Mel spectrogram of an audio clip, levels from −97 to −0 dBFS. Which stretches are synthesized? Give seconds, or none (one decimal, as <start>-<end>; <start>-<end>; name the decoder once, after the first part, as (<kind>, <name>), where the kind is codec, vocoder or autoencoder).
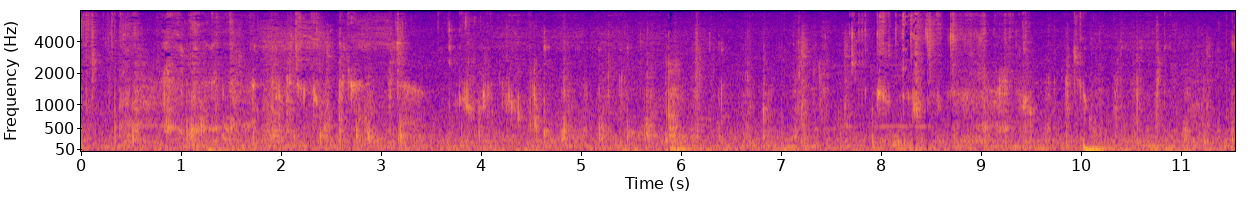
none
